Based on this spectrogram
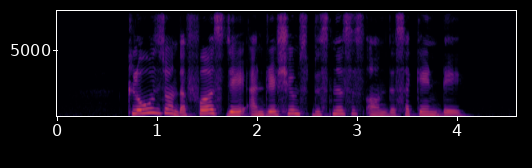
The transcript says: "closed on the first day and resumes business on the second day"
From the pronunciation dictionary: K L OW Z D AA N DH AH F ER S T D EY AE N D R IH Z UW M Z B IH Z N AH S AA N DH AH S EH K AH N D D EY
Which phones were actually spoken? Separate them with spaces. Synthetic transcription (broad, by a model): K L OW Z D AA N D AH F ER S T D EY AE N D R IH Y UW M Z B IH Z N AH S AA N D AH S EH K AH N D D EY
